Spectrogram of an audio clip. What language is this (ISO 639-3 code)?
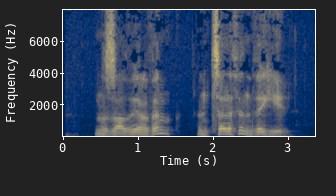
kab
